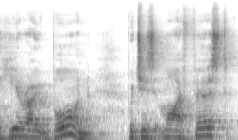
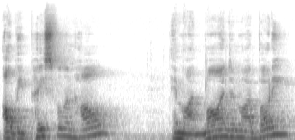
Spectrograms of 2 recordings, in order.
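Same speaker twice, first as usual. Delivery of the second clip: put-on reading to children. Reads rhyming picture book aloud.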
